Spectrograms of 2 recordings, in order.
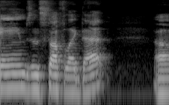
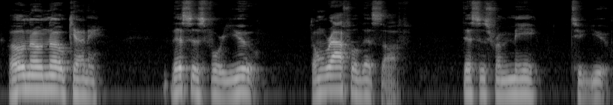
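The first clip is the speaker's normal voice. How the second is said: put-on a light, soft German accent, dropping lower and quieter; Doctor Warner Spitz's German accent; 6 semitones lower, 4 dB quieter than usual. Recalling the doctor refusing the raffle, in a soft German accent. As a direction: gently imitate a thick German accent. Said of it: "thick German accent".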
